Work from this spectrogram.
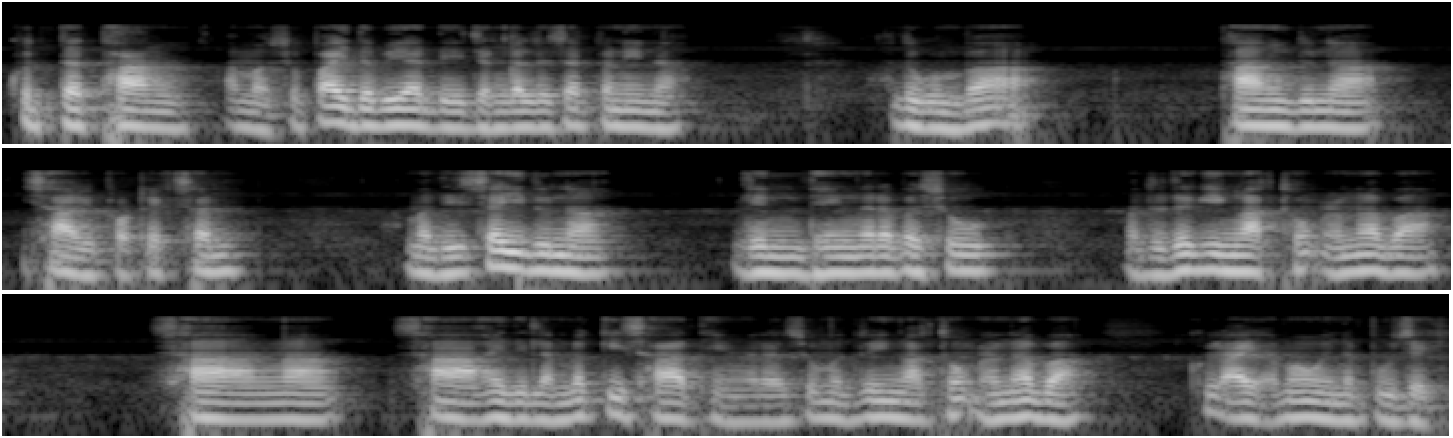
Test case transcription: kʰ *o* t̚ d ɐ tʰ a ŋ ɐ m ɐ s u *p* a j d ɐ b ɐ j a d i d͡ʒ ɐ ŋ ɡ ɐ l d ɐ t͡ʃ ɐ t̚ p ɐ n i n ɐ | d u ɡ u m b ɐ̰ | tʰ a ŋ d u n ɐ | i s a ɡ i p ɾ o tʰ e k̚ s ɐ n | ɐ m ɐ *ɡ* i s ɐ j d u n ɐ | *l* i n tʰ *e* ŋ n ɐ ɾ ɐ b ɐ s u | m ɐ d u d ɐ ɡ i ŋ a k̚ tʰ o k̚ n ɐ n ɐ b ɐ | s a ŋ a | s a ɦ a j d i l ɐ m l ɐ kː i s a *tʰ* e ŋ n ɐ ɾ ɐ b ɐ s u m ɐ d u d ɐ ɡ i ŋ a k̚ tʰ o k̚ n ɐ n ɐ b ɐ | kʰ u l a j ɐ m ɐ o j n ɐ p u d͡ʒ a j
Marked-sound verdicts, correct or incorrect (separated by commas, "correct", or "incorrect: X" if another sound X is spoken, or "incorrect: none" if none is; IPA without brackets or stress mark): incorrect: u, correct, incorrect: d, correct, correct, correct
